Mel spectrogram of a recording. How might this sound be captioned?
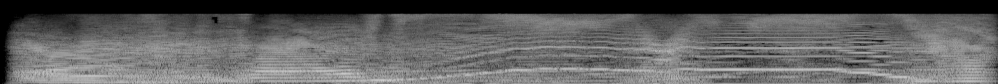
An emulation of an electric guitar, synthesized in u-he's modular synthesizer Zebra, recorded live to disk and edited and time-stretched in BIAS Peak.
